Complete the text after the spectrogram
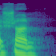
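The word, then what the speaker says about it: Siân: Yeah, Sean.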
